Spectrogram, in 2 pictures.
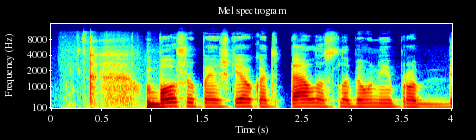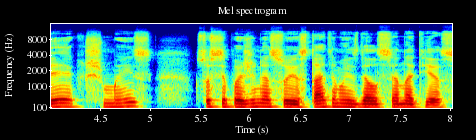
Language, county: Lithuanian, Klaipėda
